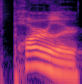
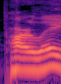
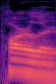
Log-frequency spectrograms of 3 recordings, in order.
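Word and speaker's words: Parler: the founder the founder of parlor says it's parlor because gavin mckinley was like oh it's well that's supposed to be pronounced parley and he's like actually it's just parlor yeah he's like oh okay well i'll still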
